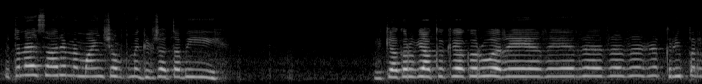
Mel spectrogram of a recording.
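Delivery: high, loud babble of alarm; flustered panic. Real, not acted. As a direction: stammer repeats as danger closes in. Surrounded by monsters, panics. (घबराहट में ऊँची आवाज़ से)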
